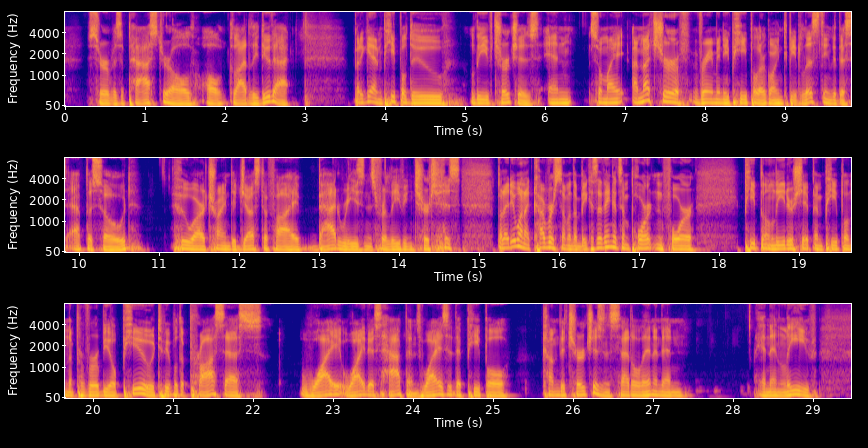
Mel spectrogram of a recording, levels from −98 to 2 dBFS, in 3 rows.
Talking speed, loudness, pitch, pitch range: 185 wpm, -15 LUFS, 105 Hz, 95-120 Hz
